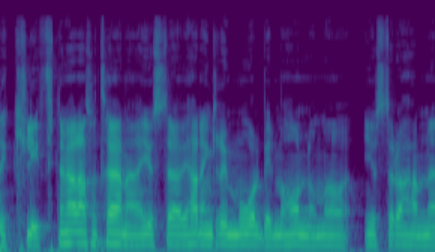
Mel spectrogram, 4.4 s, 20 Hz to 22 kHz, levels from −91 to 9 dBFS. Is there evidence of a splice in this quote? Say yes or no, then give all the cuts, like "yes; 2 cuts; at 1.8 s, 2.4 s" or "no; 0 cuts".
no; 0 cuts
